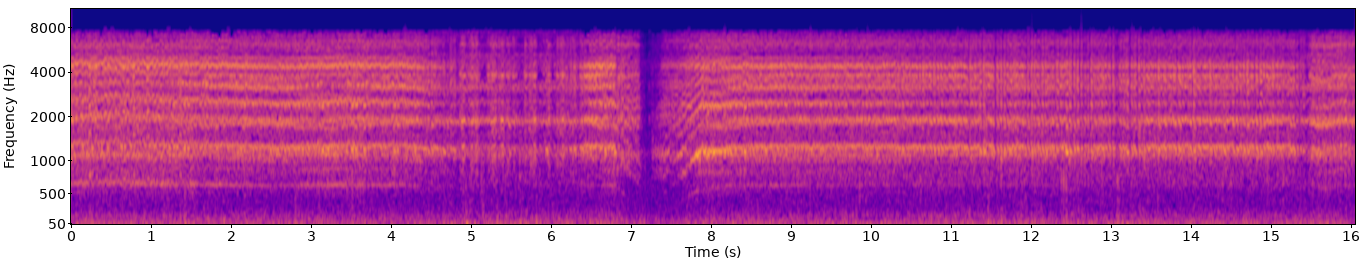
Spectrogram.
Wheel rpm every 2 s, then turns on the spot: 160, 160, 160, 110, 160, 170, 170, 160.
none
